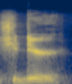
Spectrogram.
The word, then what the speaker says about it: Shedeur: some point, by the way, is the correct pronunciation, Nick. You're mad at him saying Shedeur.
